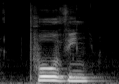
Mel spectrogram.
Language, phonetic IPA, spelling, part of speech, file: Ukrainian, [ˈpɔʋʲinʲ], повінь, noun, Uk-повінь.ogg
- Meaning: flood, inundation (overflow of water)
